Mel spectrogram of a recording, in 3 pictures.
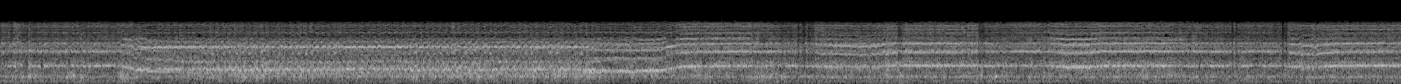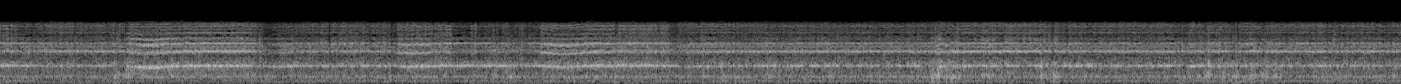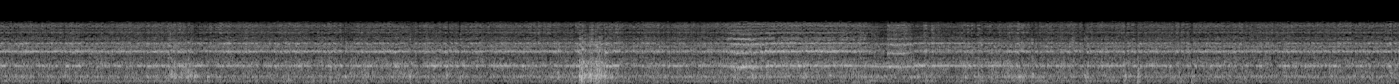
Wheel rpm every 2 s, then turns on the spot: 230, 170, 160, 180, 220, 230, 230, 230, 230, 230, 230, 230, 230, 230, 230, 240, 230, 230, 230, 230, 230.
none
